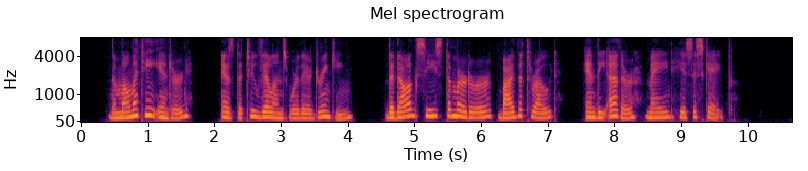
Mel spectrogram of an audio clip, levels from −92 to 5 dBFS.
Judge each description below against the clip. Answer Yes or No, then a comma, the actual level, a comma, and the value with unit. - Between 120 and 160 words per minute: Yes, average, 140 wpm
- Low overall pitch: No, medium, 180 Hz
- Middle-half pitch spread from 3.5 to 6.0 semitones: No, average, 3.1 semitones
